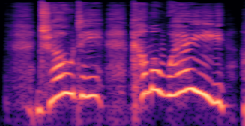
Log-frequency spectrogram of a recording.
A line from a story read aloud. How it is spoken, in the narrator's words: I cried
